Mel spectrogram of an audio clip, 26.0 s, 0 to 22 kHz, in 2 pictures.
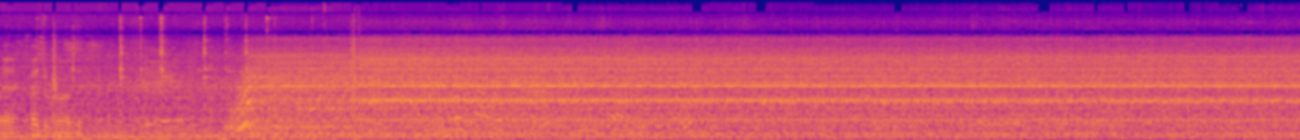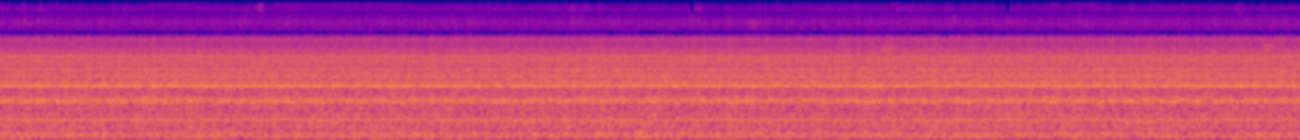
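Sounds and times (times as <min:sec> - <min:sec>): metal lathe running: 0:00.0 - 0:26.0
spindle drive whine: 0:00.0 - 0:26.0.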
